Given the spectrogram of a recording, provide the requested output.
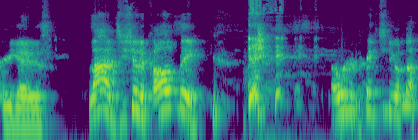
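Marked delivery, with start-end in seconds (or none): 1.1-5.2 put-on accent from Dundalk. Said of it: "This accent is spot on".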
